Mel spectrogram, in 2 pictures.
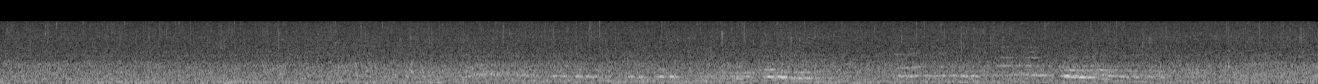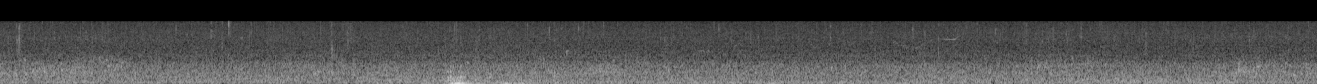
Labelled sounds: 9.0	9.2	humpback whale, 0.78 to 0.88 kHz

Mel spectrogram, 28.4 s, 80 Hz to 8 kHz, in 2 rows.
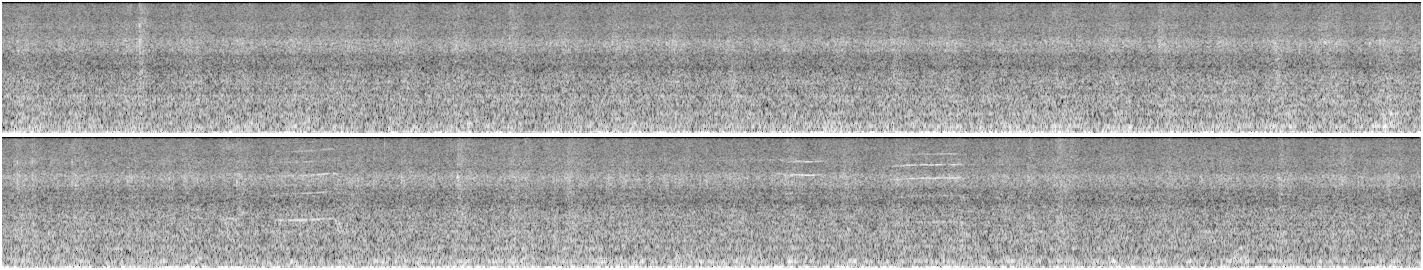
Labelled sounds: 0.0	5.0	vessel noise, 0 to 8.0 kHz
21.9	22.4	killer whale, southern resident, 3.1 to 5.1 kHz

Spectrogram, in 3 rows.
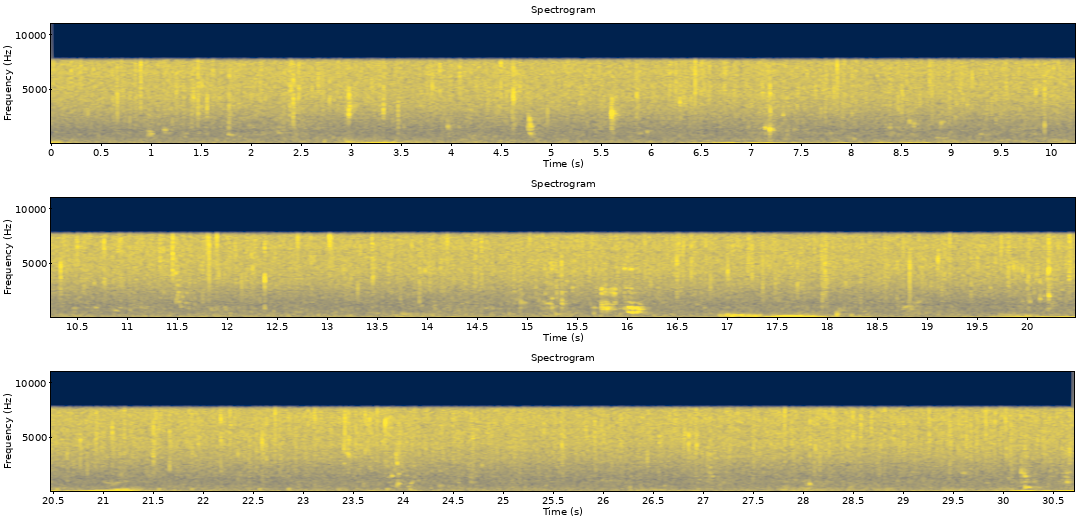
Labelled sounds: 15.7	16.2	fish, 0.78 to 1.1 kHz

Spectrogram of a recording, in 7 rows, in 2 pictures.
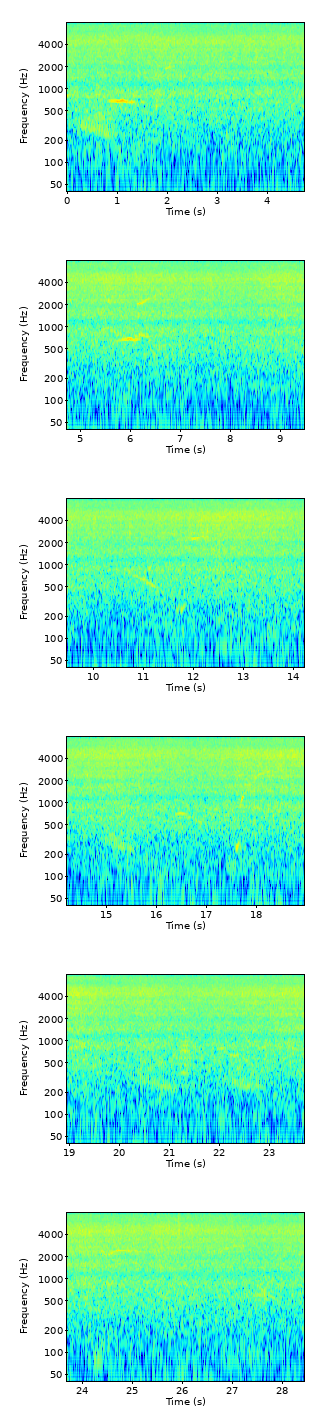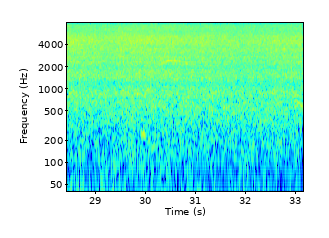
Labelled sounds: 6.2	6.4	humpback whale, 2.0 to 2.5 kHz

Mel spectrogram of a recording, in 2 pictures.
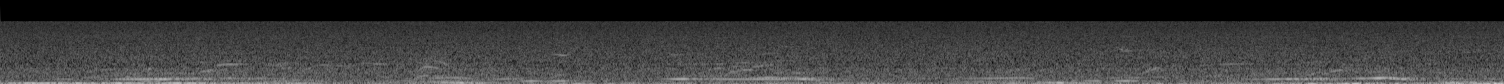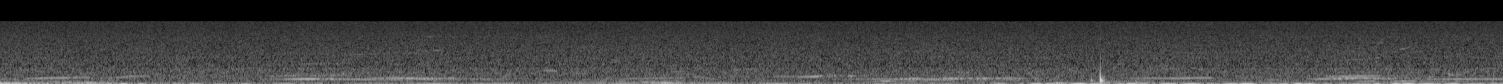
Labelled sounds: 2.2	2.5	humpback whale, 0.86 to 0.99 kHz
3.6	3.9	humpback whale, 0.93 to 1.0 kHz
12.2	12.5	humpback whale, 0.93 to 1.0 kHz

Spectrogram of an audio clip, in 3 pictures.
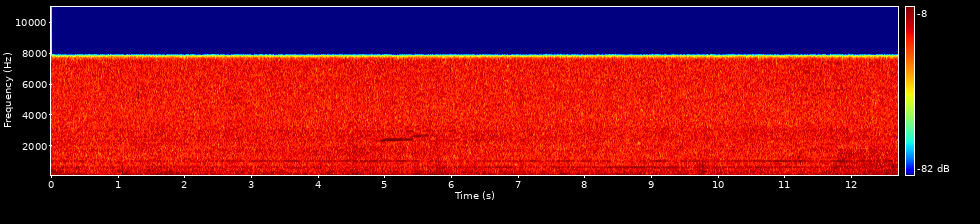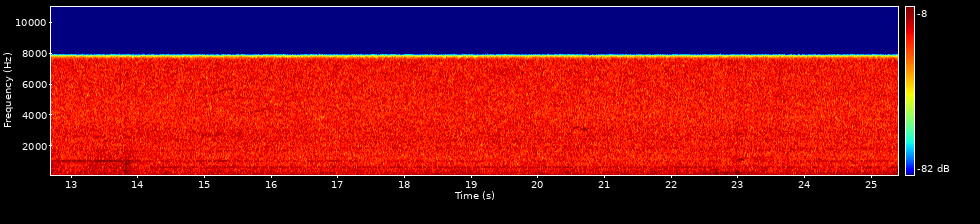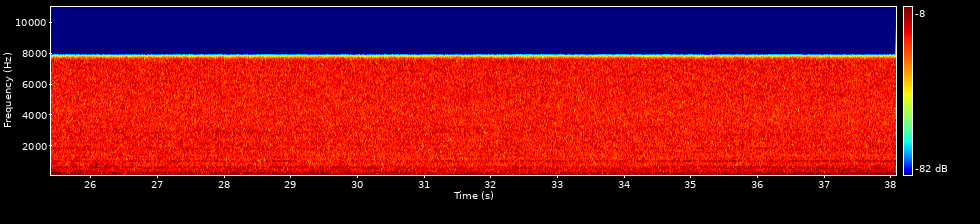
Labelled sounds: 4.9	5.6	killer whale, 1.5 to 3.0 kHz

